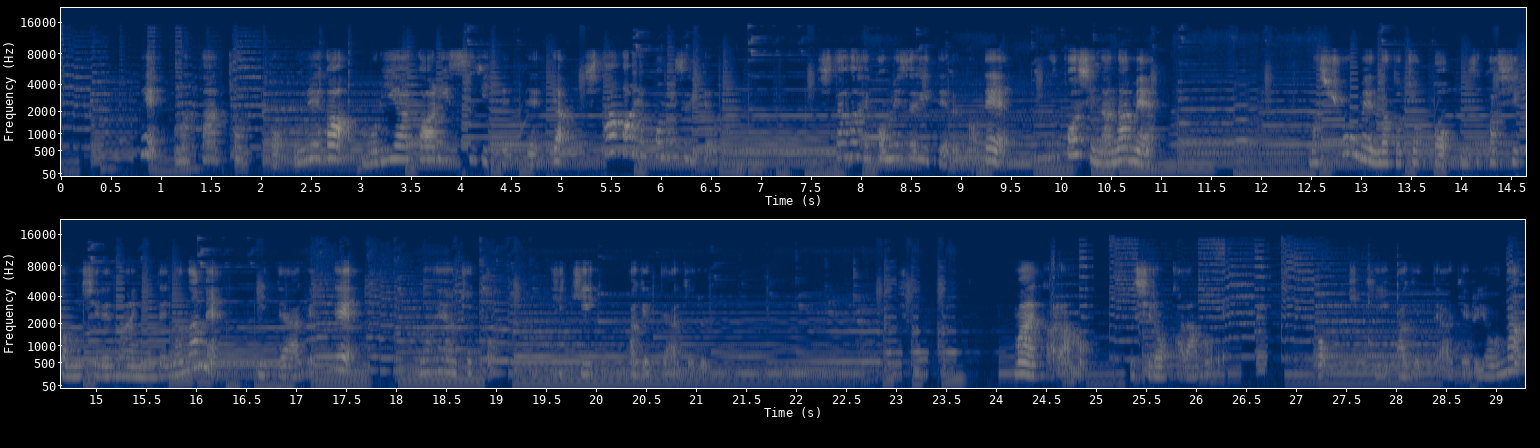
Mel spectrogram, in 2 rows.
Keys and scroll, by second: 6.7 s.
